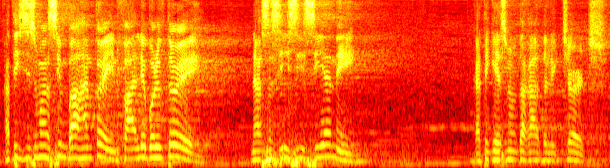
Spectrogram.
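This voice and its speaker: Teasing Filipino priest in an echoey church. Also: male voice, a little high, a bit bright. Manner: teasing, quizzes the crowd with rapid questions. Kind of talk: lively homily to a congregation. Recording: echoey church with long reverb, faint music.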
